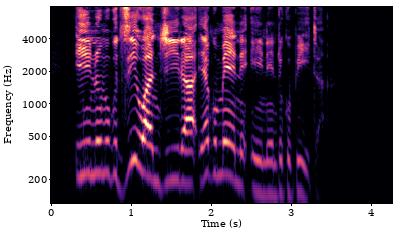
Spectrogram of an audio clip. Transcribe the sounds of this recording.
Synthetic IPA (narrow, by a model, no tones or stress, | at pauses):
inumukud͡ziwand͡ʒiɾajak̬umɛnɛʔinɛndikupiːtḁ̰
